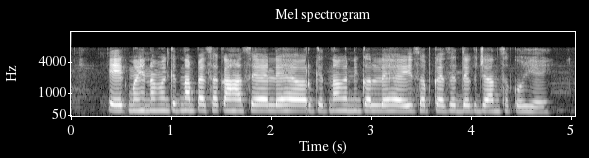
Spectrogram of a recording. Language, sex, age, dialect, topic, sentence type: Magahi, female, 25-30, Southern, banking, question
